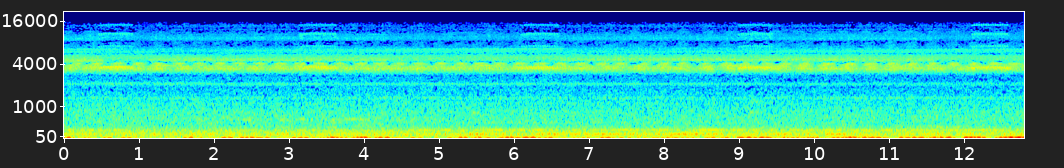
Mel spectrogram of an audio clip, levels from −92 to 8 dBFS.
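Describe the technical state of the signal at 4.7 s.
At 4.7 s the signal is intact, with no dropout, clipping, glitch or other fault in the everyday sound there.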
